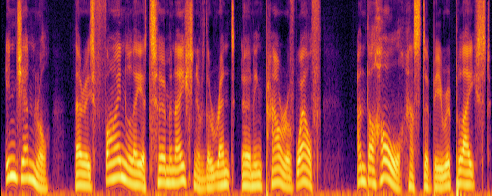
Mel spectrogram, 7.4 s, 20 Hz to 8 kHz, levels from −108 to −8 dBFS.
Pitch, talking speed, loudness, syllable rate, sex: 145 Hz, 170 wpm, -17 LUFS, 5.5 syllables/s, male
